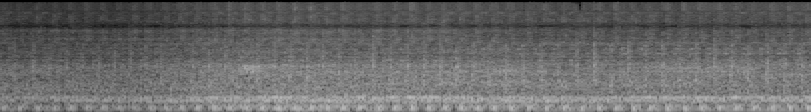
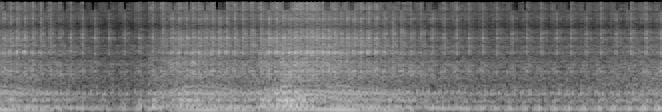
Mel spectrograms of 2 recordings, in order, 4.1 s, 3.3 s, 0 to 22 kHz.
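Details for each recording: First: Alpha Motoland Scout 110cc motorcycle after replacing the failed oil pump, piston kit and cylinder head to cure a head knock: steady single-cylinder putter about four beats a second with light valve clatter, even and unbroken, idling normally. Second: New Alpha Motoland Scout 110cc moped, 600 km: dry light tapping from the cylinder head at idle, about three to four a second, persisting after the excessive valve clearances were adjusted; the oil pump is not delivering oil to the head.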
